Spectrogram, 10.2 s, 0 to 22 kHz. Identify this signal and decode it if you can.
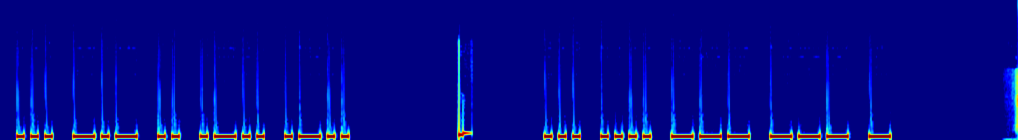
Morse code, heard as a keyed tone, about 17 wpm, 700 Hz. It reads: SKILL SHOOT
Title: Sentences from Top 1200 Words - New Word Drill - 17wpm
